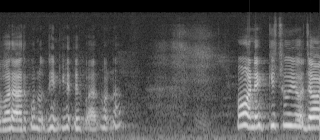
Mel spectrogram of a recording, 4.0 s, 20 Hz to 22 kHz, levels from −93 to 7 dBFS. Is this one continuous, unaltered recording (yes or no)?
yes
